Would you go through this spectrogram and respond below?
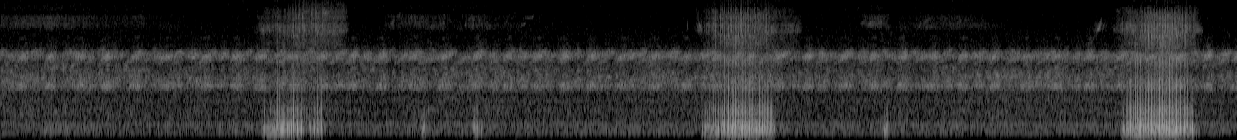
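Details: Steady snoring from a dog: three harsh, vibrating breaths spaced about six to seven seconds apart, with a persistent hum underneath.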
